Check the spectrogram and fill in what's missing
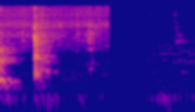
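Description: Masala stirred in a hot pan with half a spoon of turmeric sizzles and scrapes loudly and close, with a sharp clatter early on, before cutting off abruptly to near silence and a faint return of sizzle.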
